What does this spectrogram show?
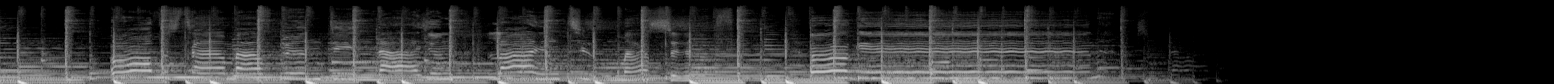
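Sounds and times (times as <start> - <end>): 
80s Redrum drum machine beat: 0.0 - 11.9.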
